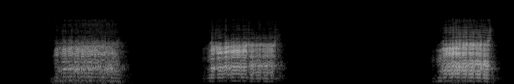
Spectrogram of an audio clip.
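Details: Sheep bleating three times in about five seconds, each call a drawn-out, buzzy, vibrating baa under a second long, the last one slightly louder, with quiet gaps between.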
